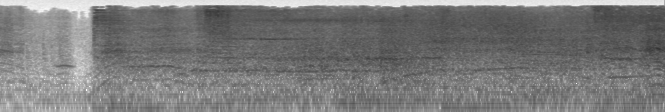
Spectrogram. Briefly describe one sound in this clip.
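A car engine roars as a car races along a road.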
